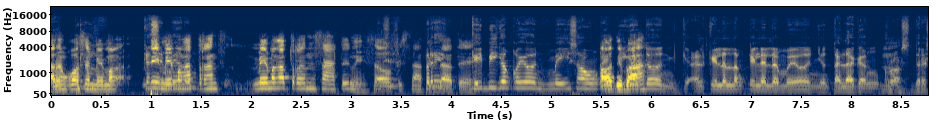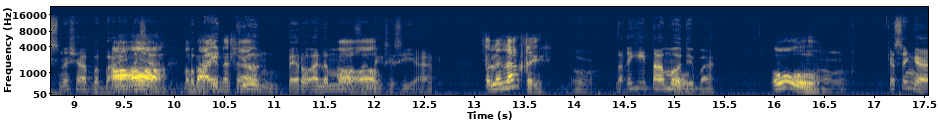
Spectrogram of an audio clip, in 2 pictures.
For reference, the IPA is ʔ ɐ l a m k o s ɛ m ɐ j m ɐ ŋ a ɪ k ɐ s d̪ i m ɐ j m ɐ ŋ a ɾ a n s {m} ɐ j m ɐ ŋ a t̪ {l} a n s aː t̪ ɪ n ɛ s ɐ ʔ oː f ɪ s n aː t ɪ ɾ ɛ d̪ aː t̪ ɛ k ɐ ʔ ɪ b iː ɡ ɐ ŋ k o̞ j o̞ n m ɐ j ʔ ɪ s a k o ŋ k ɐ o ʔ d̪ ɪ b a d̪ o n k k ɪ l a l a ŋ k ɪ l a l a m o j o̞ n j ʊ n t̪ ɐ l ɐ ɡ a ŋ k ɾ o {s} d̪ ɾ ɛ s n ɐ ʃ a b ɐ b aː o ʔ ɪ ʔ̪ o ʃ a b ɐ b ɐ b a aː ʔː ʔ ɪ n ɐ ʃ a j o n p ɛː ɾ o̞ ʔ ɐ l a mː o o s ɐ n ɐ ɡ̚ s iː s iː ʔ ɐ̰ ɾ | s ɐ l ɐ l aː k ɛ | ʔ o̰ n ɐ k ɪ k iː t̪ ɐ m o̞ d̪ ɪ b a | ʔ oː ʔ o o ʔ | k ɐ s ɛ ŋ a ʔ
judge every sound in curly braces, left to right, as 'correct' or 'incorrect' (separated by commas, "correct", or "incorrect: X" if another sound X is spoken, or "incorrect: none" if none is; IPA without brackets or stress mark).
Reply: correct, incorrect: ɾ, correct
